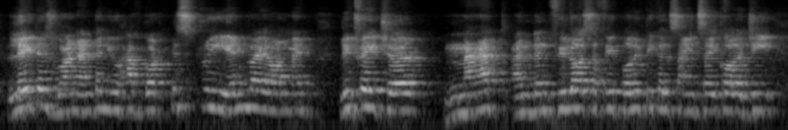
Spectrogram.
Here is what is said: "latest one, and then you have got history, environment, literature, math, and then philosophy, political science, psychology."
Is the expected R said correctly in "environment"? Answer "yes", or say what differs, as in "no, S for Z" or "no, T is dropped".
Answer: yes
